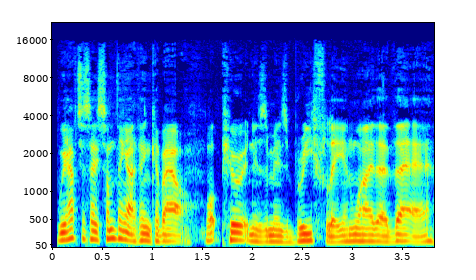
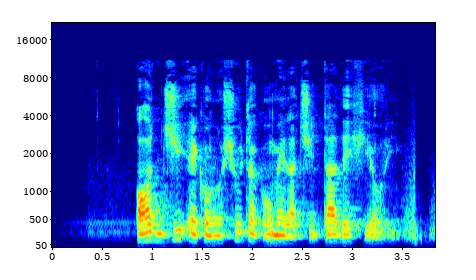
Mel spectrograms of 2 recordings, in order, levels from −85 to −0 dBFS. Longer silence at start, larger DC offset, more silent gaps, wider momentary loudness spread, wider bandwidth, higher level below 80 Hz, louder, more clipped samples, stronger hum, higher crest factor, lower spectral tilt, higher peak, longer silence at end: second, 0.05 s vs 0.85 s; neither; neither; second, 3 LU vs 11 LU; first, 15.5 kHz vs 11.5 kHz; first, -54 dBFS vs -76 dBFS; first, -19 LUFS vs -26 LUFS; neither; neither; second, 16 dB vs 22 dB; first, -6.5 dB/octave vs -4.5 dB/octave; about the same, -2 dBFS vs -4 dBFS; about the same, 0 s vs 0 s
